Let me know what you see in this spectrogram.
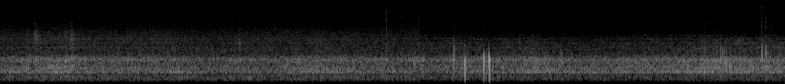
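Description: Freight train of tank wagons rolling away along the track, a steady rolling noise with a few sharp clicks about halfway through.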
